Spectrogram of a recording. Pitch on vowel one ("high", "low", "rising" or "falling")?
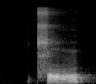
rising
